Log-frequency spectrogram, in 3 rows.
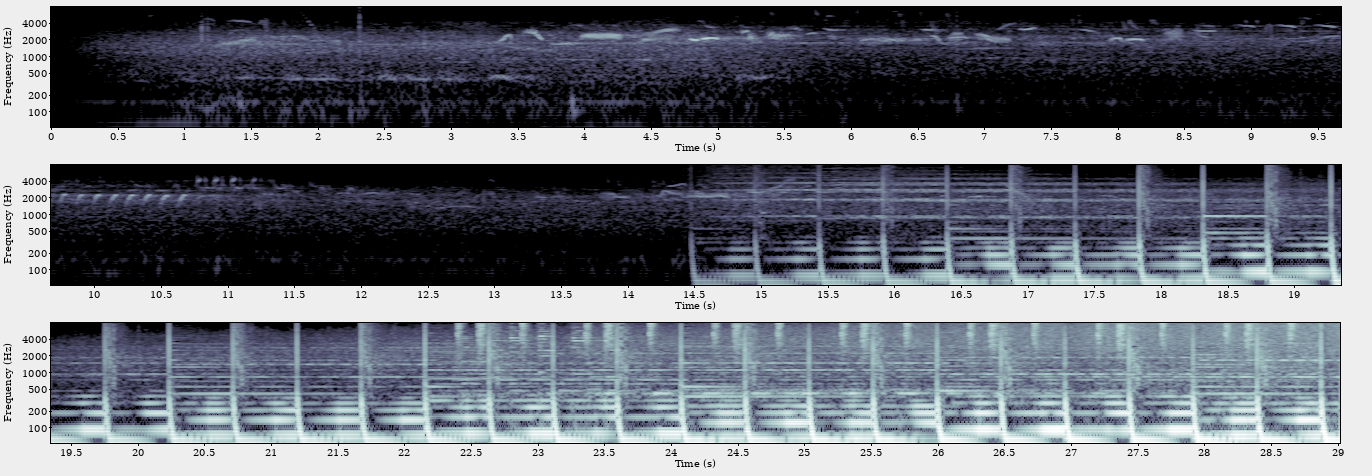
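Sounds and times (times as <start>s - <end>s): birds chirping and whistling: 1.2s - 12.2s.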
